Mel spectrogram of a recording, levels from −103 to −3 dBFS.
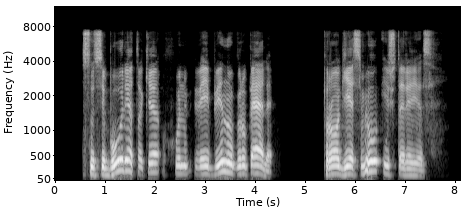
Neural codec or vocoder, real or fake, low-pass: none; real; 7.2 kHz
